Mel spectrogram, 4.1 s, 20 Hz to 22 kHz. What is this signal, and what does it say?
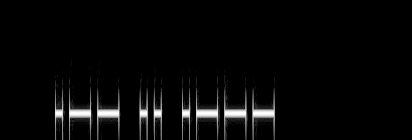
Morse code, heard as a keyed tone, about 17 wpm, 700 Hz. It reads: WIJ
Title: Three Challenging Letter-Number Combinations 17wpm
